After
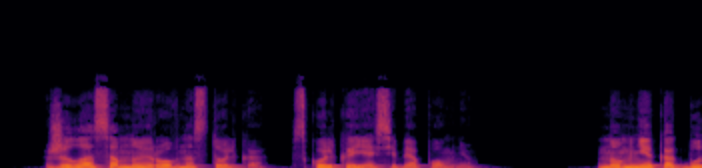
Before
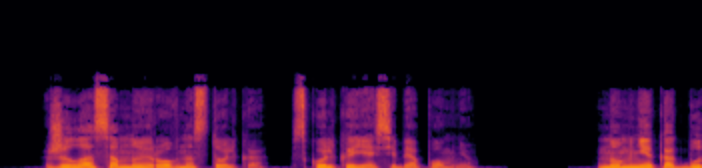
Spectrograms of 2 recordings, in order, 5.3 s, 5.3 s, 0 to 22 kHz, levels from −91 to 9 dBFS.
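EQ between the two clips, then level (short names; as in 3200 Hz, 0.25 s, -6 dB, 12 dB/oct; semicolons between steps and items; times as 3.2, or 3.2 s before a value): LPF 2200 Hz 6 dB/oct; notches 60/120/180/240/300/360/420/480 Hz; -6.0 dB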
